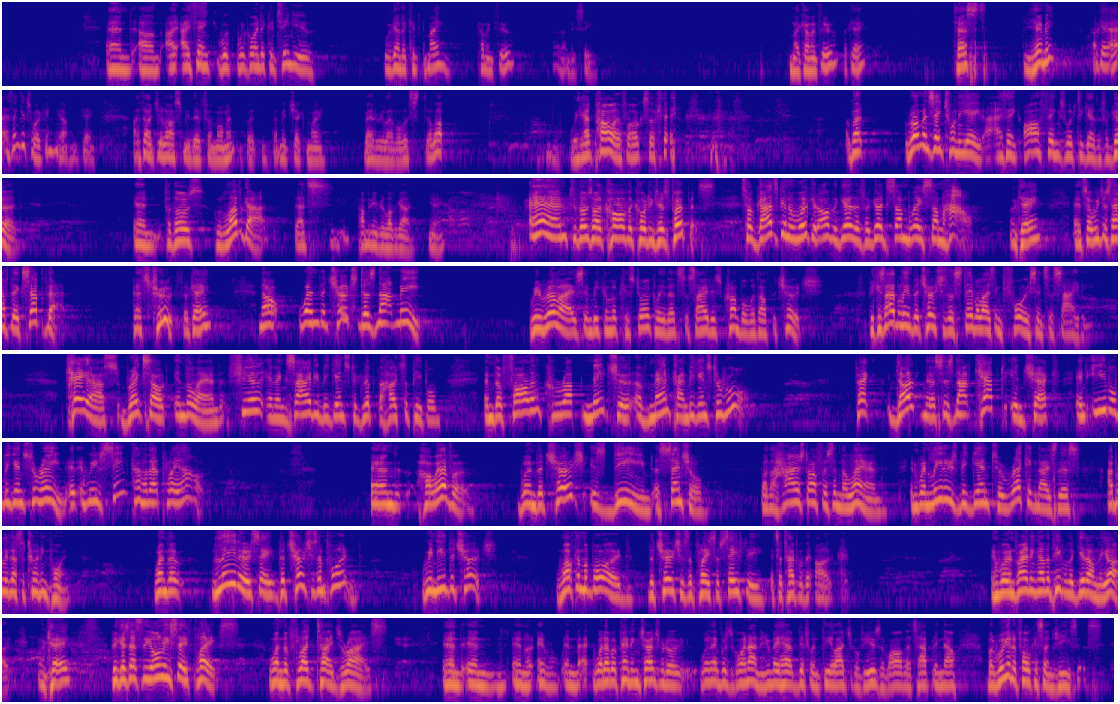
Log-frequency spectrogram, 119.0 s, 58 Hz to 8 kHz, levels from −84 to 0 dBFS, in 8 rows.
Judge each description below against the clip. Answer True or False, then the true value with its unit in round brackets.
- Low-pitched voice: False (195 Hz)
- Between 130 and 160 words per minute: True (155 wpm)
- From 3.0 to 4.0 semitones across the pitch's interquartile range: False (4.9 semitones)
